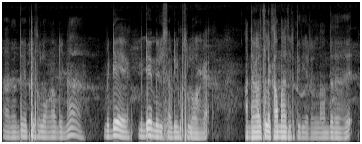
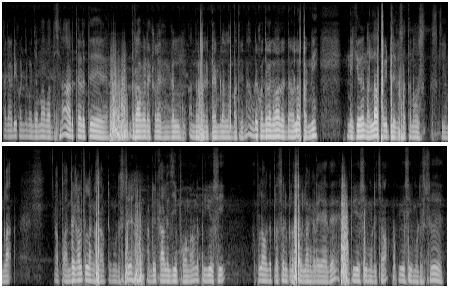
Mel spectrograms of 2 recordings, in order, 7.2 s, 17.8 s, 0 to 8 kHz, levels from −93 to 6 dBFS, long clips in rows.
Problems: constant background noise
